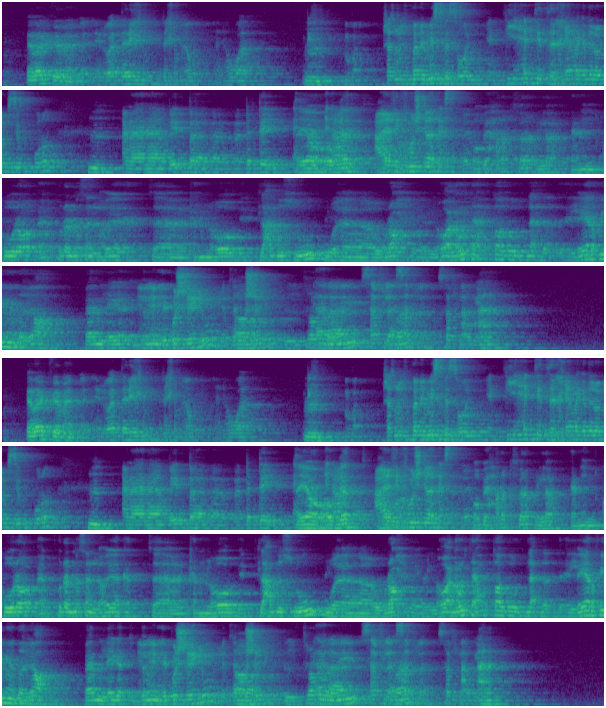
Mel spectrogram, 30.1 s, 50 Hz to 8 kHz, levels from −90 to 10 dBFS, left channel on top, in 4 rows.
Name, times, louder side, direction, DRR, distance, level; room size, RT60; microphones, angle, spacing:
voice 1, 0.3-1.0 3.8-4.0 8.6-8.8 11.2-12.0 12.2-12.6 13.4-23.3 23.6-24.6 25.5-25.8 26.1-27.0 27.5-27.7 28.5-28.7, right 3 dB, 50° right, 4 dB, 0.5 m, -26 dB
voice 2, 0.9-3.1 3.8-3.9 4.3-4.4 4.8-8.1 9.0-11.3 11.6-11.8 12.2-13.5 24.3-26.0 26.5-28.6, right 1 dB, 10° right, 0 dB, 0.9 m, -29 dB
11.5 x 6.2 x 3.4 m, 1.2 s
head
